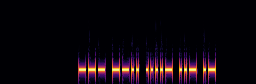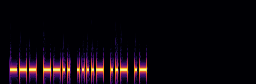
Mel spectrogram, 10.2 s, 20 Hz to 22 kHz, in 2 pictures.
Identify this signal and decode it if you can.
Morse code, heard as a keyed tone, about 25 wpm, 700 Hz. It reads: OZ4UA OZ4UA
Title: DXCC-100 Call Signs - 5 Characters - Repeated 2x - 25wpm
